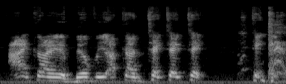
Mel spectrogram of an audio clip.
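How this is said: It is said in a put-on African accent.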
